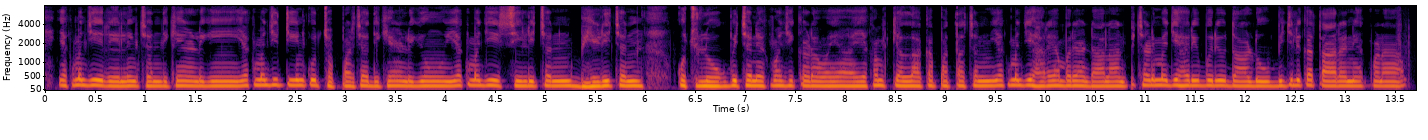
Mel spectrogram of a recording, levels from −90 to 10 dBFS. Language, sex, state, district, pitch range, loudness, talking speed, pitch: Hindi, male, Uttarakhand, Uttarkashi, 160-175 Hz, -21 LUFS, 235 wpm, 165 Hz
